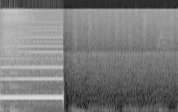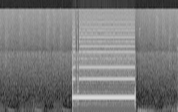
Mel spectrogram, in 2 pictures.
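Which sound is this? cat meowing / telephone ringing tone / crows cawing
telephone ringing tone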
